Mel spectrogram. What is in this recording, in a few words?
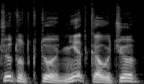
scav mutter, voice; Escape from Tarkov; scav5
